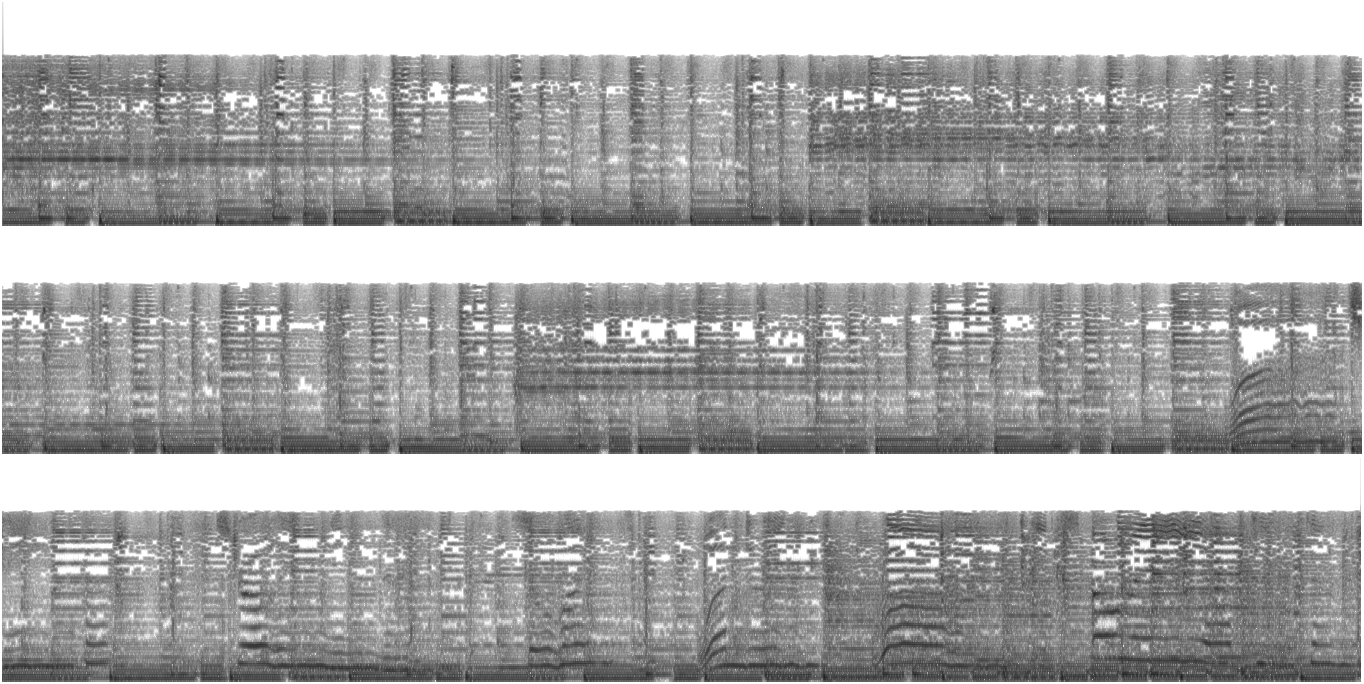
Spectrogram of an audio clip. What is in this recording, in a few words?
tavern; Palm OS; EDGE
